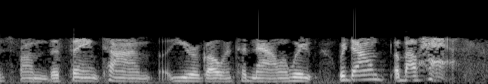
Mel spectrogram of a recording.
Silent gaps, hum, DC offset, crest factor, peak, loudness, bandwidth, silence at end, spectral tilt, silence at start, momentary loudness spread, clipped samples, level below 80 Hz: none; none; under 0.1%; 16 dB; 0 dBFS; -16 LUFS; 3.9 kHz; 0.05 s; -7 dB/octave; 0 s; 7 LU; under 0.1%; -50 dBFS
